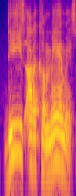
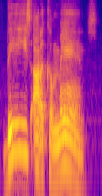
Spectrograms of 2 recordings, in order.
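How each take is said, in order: First: "commandments" said in full, "-ments" ending clear; corrected word. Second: Slow read with "commands", the word cut short; "commands" read slowly before the correction; misread word. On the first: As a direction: fixes it to "commandments". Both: Shown as a demonstration.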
